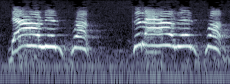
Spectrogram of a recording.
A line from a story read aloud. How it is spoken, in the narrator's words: some guy in the back hollered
